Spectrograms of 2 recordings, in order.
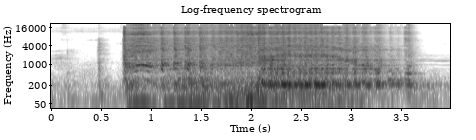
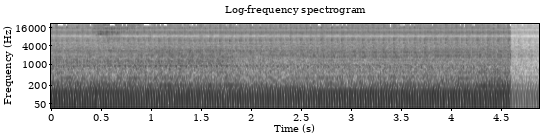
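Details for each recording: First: Sunbeam Alpine with a newly installed WOSP high-torque starter: harsh raspy metallic grinding for about three seconds on cranking, engine never fires; not a wiring fault but a fitment issue, fixed with a 3mm spacer. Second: Sunbeam Alpine with new WOSP high-torque starter after adding a spacer between starter and adapter plate: engine starts and idles evenly, with no more starter pinion grinding caused by a fitment issue.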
